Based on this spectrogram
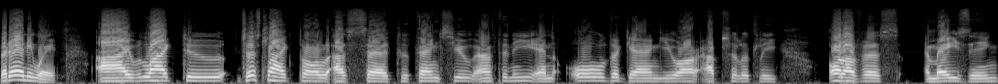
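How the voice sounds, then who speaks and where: With a French accent and fairly even intonation, a man talks at a fairly slow pace in a dry, close sound with no echo. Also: fairly high pitch for a man. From France. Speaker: magician, country representative. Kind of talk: thank-you speech in a meeting.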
